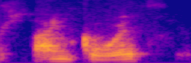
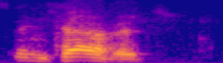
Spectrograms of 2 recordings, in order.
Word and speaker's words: Sienkiewicz: My mom dropped me off, and I had a rough meeting with a guy named Bill Sienkiewicz, or Sienkiewicz, as I used to call him. Sienkiewicz! I thought that's how you pronounced it.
